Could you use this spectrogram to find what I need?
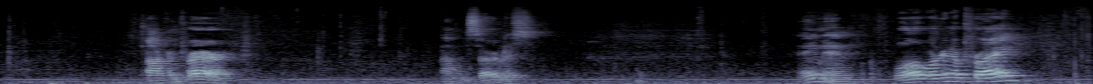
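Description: A middle-aged man speaks calmly and nearby, with pauses between phrases.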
